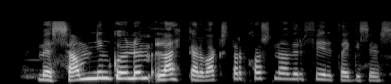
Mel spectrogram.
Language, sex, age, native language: Icelandic, female, 30-39, Icelandic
